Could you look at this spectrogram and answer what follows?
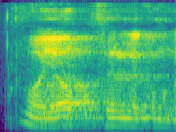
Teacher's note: غین ساکن پر ہے اور اس پہ اظہار ہے، فا کو را سے ملائیں گے، را باریک پڑھا جائے گا کیونکہ را ساکن سے پہلے زیر ہے. لام جلدی سے پڑھیں گے، باریک ہے، کاف باریک ہے، میم ساکن پہ اظہار شفوی ہے.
